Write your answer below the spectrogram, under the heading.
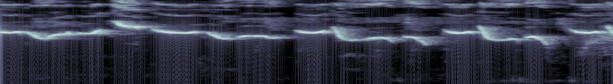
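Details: Wambi bird in full song with pure, piping whistles that waver and dip, each phrase bending up then falling. The phrases come in close succession and are loud and clear.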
